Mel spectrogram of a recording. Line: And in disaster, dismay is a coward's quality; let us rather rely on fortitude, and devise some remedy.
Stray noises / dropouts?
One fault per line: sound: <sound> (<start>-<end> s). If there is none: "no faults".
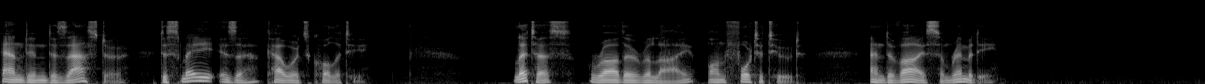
no faults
